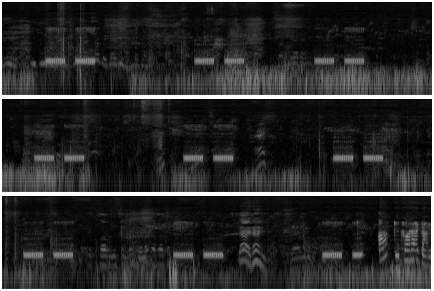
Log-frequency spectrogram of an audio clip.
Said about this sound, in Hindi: देखिए आपके सामने ही फ़ोन में मिला रहा हूँ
